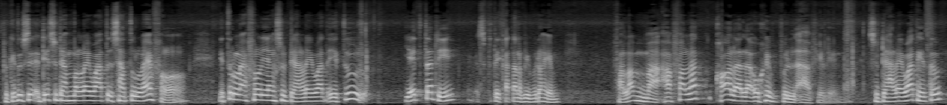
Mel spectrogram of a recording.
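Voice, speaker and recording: A middle-aged man teaching a classical religious text in a relaxed study-circle lecture, thinking aloud with rhetorical questions and short tag words, and lifting his voice sharply when he quotes an exclamation. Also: fairly high pitch, normal speed.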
